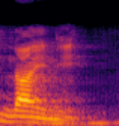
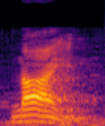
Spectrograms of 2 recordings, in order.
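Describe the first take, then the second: First: "nine" as "naini" with extra vowel; wrong nine. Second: "Nine" short, ending on n; correct nine. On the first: Teacher warns against wrong nine, extra vowel. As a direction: end "nine" on an added i. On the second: Teacher gives the correct nine after the wrong one. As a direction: clip "Nine" with no vowel after. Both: Shown as a demonstration. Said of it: "Nada de nine".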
